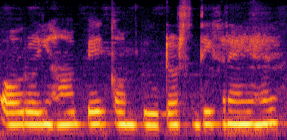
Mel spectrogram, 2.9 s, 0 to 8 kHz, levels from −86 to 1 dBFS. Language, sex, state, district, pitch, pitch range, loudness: Hindi, female, Uttar Pradesh, Shamli, 230 Hz, 225-235 Hz, -11 LUFS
